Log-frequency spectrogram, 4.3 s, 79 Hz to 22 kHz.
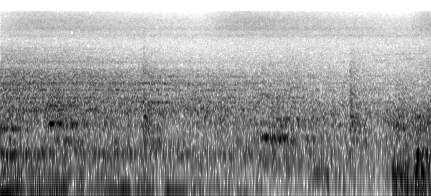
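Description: Concept2 rowing machine's air-resistance flywheel whirring as an athlete rows.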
